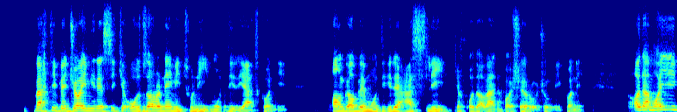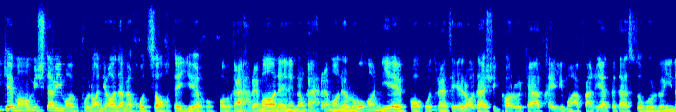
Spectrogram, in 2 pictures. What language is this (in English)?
Persian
